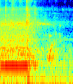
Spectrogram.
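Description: A Seaflo Quiet Flush marine toilet rinses with fresh water from the boat's supply, giving a short, close mechanical hum with water rush for about half a second before it stops and a faint swirl follows.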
